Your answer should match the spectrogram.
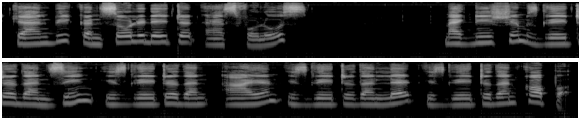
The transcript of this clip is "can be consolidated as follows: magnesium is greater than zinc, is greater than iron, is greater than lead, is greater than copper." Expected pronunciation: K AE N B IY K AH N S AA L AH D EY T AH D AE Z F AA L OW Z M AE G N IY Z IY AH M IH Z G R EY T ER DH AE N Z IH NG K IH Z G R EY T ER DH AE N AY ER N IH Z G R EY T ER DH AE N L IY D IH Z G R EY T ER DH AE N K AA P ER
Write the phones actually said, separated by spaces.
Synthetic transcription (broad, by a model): K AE N B IY K AH N S AA L AH D EY T AH D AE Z F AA L OW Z M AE G N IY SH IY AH M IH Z G R EY T ER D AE N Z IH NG IH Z G R EY T ER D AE N AY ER N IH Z G R EY T ER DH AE N L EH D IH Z G R EY T ER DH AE N K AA P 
